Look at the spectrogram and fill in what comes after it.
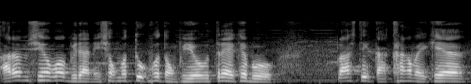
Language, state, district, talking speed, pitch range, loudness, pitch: Kokborok, Tripura, West Tripura, 180 wpm, 140-180 Hz, -15 LUFS, 165 Hz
